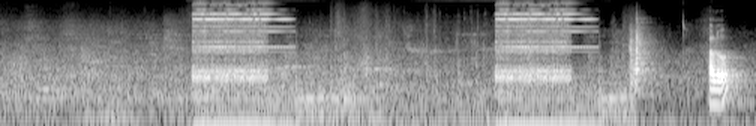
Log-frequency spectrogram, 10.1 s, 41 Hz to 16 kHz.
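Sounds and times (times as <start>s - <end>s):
telephone ringing: 2.5s - 4.6s, 5.3s - 8.4s.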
